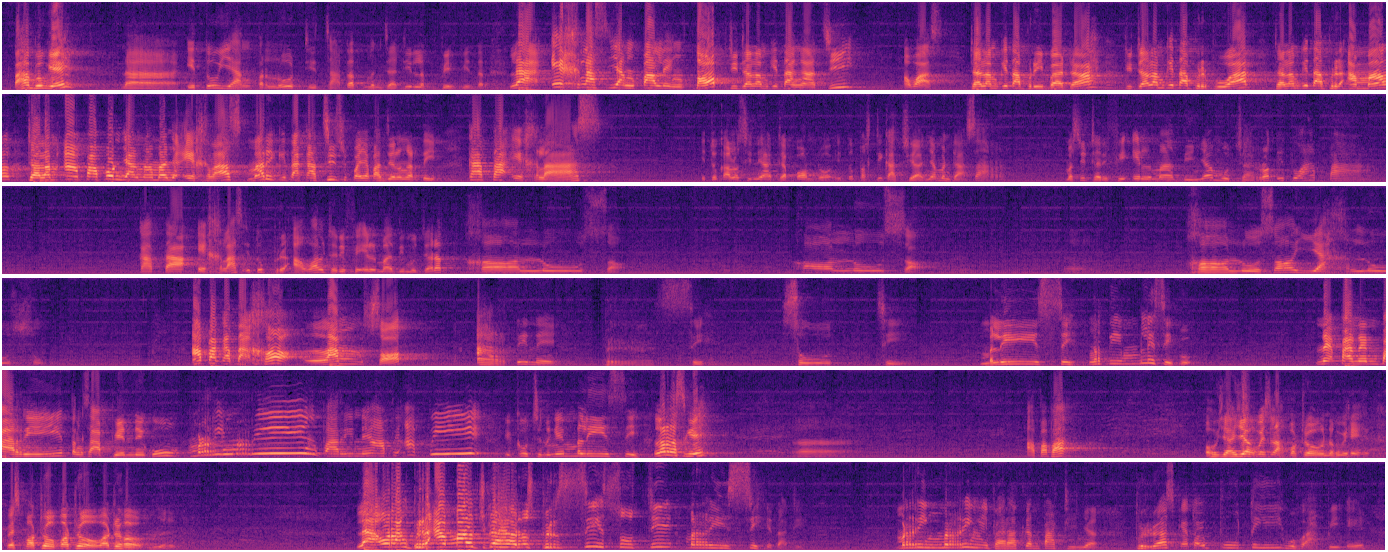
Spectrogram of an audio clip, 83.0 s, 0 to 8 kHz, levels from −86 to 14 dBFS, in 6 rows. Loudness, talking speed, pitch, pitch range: -13 LUFS, 90 wpm, 200 Hz, 165-260 Hz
